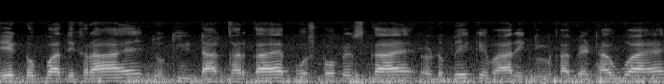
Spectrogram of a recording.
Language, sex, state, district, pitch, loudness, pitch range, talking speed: Hindi, male, Uttar Pradesh, Deoria, 145 Hz, -23 LUFS, 130-150 Hz, 200 wpm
